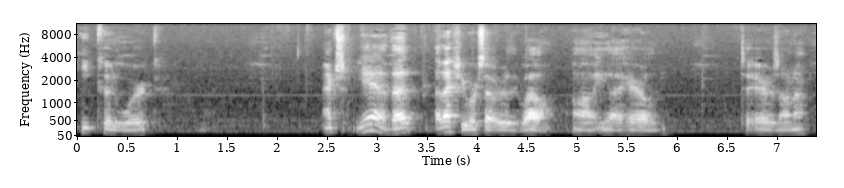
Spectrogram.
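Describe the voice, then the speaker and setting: A man co-hosting a casual sports chat, animated and getting loud when he rants. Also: fairly low pitch, moderate pace, long pauses, slight background noise. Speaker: co-host.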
